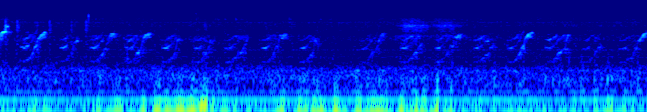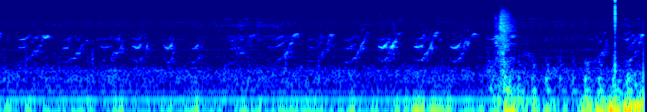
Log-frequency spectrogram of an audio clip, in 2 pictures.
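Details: Rapid, irregular chatter of thin high chirps from a Djungarian hamster, each squeak brief and rising, continuing almost without pause for over ten seconds above a constant low droning background, with a couple of sharp clicks near the end.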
